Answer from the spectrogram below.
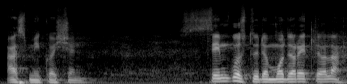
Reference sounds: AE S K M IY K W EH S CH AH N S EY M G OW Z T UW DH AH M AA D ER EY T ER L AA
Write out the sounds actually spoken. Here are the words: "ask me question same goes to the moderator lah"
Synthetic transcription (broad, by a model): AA S M IY K W EH S CH AH N S EY M G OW S T UW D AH M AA D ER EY T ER L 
